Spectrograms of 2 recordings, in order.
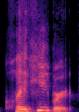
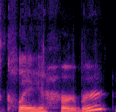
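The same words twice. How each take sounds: First: "Hebert" said HEE-bert, no r in the first syllable; "Clay Hebert" with "Hebert" as HEE-bert, stress on the first syllable; correct name. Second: "Herbert" said as HER-bert, with a rhotic first syllable; "Clay Herbert" with "Herbert" as in the first name Herbert; wrong name. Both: Real, not acted. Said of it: "I hate when I butcher names".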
